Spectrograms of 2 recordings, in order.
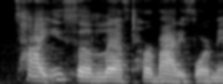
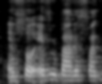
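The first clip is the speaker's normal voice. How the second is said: ordinary talk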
